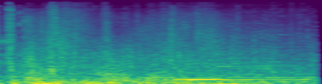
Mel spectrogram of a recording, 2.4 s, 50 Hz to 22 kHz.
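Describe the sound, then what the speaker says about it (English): A heavy booming explosion in The Outer Worlds 2, a loud sustained rumble with crackling debris filling the whole clip, followed by a low hum. "What's that? An explosion?"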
